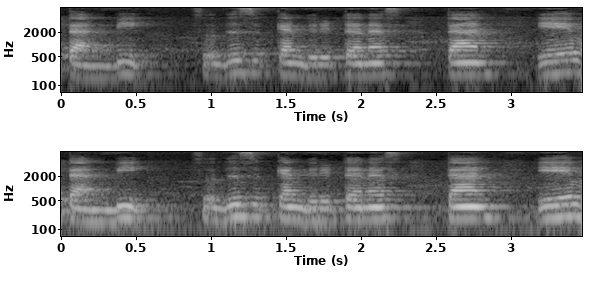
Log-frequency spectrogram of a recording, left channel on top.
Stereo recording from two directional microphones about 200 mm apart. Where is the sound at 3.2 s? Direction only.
15° left (ahead or behind).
